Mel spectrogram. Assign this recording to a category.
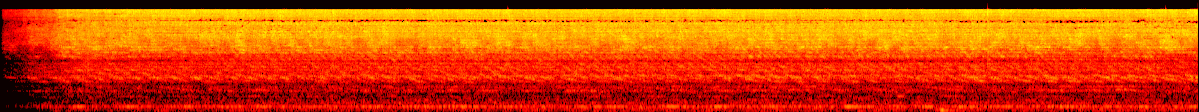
Sound effects > Other mechanisms, engines, machines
